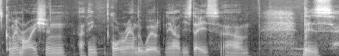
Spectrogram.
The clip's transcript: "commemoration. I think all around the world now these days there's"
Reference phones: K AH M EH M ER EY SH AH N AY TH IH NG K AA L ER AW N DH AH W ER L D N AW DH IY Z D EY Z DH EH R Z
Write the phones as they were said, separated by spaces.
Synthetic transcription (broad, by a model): K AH M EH M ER EY SH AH N AY TH IH NG K AA L ER AW N DH AH W ER L D N AW DH IY Z D EY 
